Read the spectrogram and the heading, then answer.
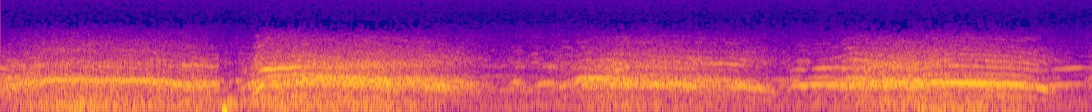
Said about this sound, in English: There was no sign of British reserve as the crowds fought to get near the Premier's car.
